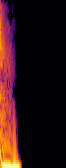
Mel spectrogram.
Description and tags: Distorted kick created with F.L. Studio. Blood Overdrive, Parametric EQ, Stereo enhancer, and EQUO effects were used.
hardcore, hard, distortion, techno, drumloop, progression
